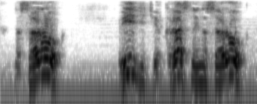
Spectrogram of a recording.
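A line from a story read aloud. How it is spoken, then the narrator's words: Loud bark. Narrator (Russian): рентген как гаркнет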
